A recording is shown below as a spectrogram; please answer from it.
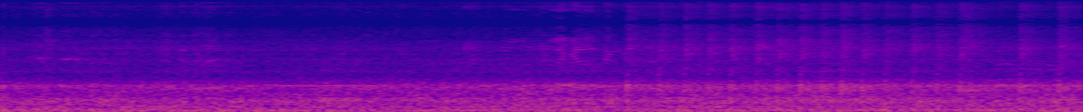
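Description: Faint distant voices over a low, steady rumble.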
